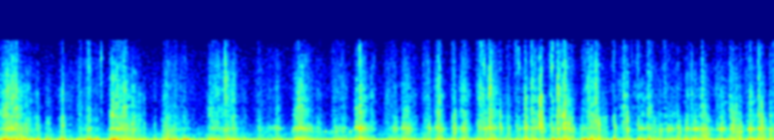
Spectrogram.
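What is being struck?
Soap bar.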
